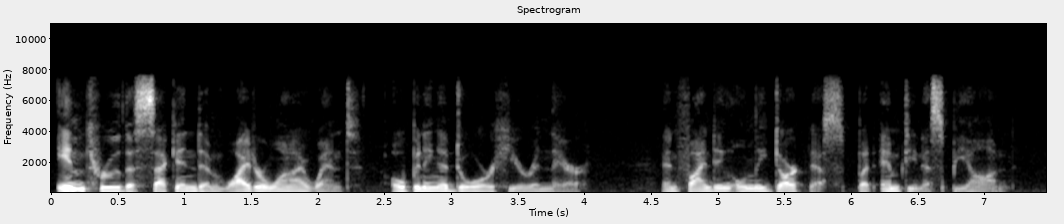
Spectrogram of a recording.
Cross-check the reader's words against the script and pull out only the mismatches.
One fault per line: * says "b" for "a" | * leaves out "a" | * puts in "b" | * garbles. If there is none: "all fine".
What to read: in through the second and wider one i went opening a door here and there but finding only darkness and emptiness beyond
* says "and" for "but"
* says "but" for "and"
